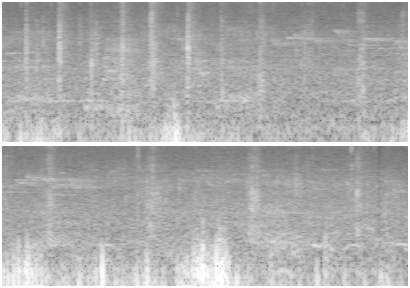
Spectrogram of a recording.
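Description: Outdoor ambience: low rumbling swells about four and six seconds in, with scattered sharp clicks and faint high chirps.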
